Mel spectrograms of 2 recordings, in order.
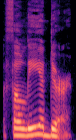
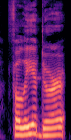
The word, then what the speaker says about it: folie à deux: I could be mispronouncing it, but I did Google it to try to figure out how to pronounce it. So I think that's right. Folie à deux. It's French.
